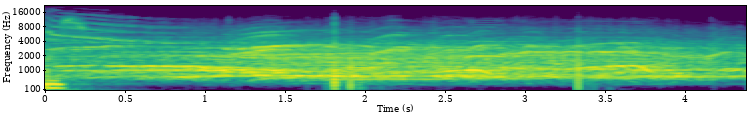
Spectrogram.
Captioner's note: audience cheering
